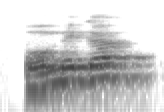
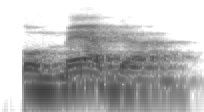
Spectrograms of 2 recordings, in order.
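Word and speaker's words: ωμέγα: português mas aqui ó esse assento indica a sílaba tônica Mega Omega o mega custo meramente como eu disse a gente fala Ômega Mas se for ler ao pé da letra o mega e como é que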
